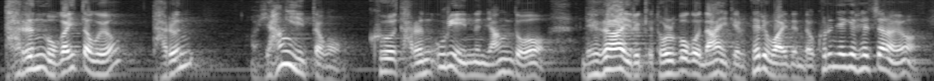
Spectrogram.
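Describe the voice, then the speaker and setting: A middle-aged man, a pastor teaching a Bible class, who tells the story in a lively way, acts out the quotes and quizzes his listeners. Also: on the high side, normal speed. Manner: drops to a quiet murmur at phrase ends. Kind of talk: sermon-style Bible lecture.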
